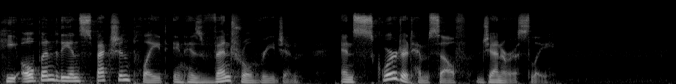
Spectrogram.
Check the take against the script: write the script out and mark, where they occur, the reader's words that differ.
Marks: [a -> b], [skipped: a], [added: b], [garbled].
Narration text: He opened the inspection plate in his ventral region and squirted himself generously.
He opened the inspection plate in his ventral region and squirted himself generously.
